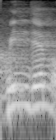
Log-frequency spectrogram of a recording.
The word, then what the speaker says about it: Wymondham: And the place where we are now is just 8 miles south of Norwich in a market town called Wyndham, or Wymondham as it's spelled. And we planted that church about 12 years ago, started then.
